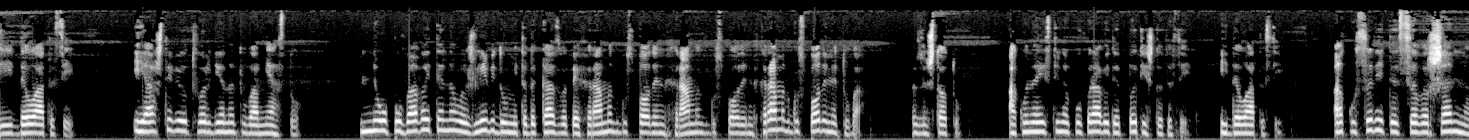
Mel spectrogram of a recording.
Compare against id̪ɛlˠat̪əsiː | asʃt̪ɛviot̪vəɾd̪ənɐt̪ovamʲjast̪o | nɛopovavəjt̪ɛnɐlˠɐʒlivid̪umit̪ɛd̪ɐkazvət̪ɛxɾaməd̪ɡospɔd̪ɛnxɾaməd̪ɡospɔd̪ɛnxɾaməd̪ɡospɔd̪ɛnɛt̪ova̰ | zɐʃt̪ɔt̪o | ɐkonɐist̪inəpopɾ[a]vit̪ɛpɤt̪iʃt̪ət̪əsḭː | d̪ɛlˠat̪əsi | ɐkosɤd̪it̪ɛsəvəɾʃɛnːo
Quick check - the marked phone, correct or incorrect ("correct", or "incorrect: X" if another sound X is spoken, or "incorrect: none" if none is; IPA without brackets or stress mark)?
correct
